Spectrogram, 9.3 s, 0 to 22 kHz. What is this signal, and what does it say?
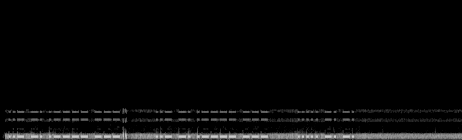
Morse code, heard as a keyed tone, about 26 wpm, 610 Hz. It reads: UN1O UN1O 5NN
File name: t88zo-28-008mhzcw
